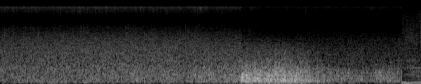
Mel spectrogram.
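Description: Heavy rain pouring steadily on trees and waterlogged ground, with a louder low rumble, most likely thunder, swelling about two and a half seconds in and dying away within a second.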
